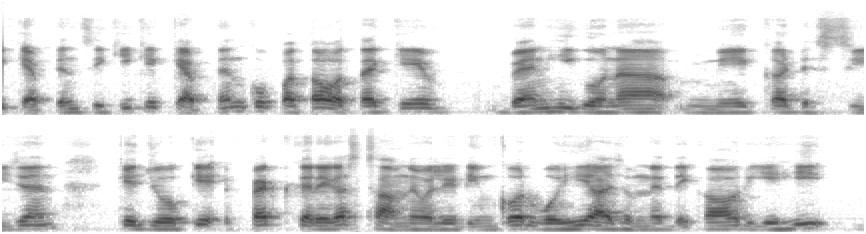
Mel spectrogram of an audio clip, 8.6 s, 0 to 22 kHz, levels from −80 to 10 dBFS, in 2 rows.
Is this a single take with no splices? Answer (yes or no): yes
